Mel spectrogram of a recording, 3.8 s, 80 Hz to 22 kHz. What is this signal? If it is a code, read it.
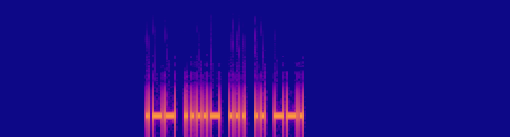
Morse code, heard as a keyed tone, about 49 wpm, 700 Hz. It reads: W4SIG
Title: Call Signs Repeated 3x - 50wpm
